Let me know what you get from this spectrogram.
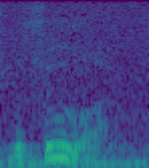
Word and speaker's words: bethulah: The first word is spelled B-E-T-H. U-L-A-H, Bethulah, Bethulah. The second word is spelled A-L-M-A-H, Alma, Alma.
